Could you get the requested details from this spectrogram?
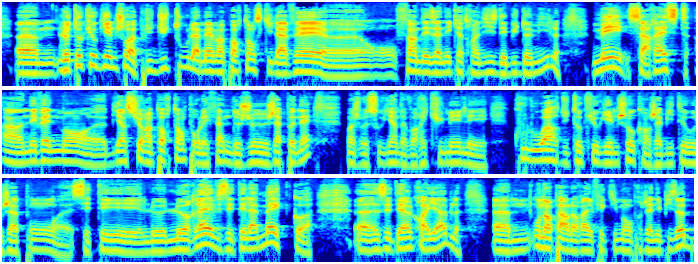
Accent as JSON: {"language": "French", "country": "Lebanon", "moved": "yes", "said": "je viens du Liban"}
